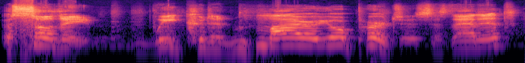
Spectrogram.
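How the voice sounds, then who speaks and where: A man's voice: high-pitched, animated, a little slow, sharp tone, voice pushed up, heavily acted. A man voicing a stern, sarcastic commission chairman who questions pointedly and overbearingly in a short story reading. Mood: stern, scornful.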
